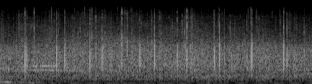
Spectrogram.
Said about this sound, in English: And we need to clap and thank God.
